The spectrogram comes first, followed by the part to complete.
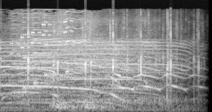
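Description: A group of young children cheering and shrieking together, many high voices overlapping.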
